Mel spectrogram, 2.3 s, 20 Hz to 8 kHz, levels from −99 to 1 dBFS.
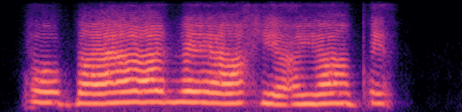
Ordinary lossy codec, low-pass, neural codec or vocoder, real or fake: Opus, 24 kbps; 7.2 kHz; codec, 16 kHz, 0.5 kbps, FreqCodec, smaller model; fake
